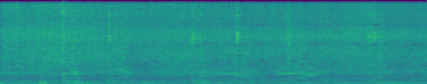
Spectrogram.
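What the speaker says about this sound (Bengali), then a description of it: "দিয়ে দেবো লবণ, খুব সুন্দর করে ভেজে নেবো" Vegetables with onion frying in oil with salt for a curry, a steady close sizzle with faint stirring scrapes, no voices.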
